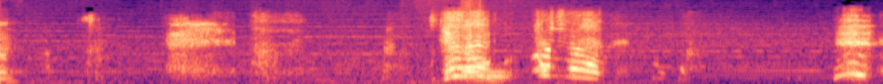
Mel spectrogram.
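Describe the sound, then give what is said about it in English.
Sneezing: a few sharp, breathy vocal bursts with gasping build-ups, two loud ones close together in the middle and another near the end, amid quieter voice sounds. “I think with that perception check, I'm pretty sure someone's sneezing.”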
